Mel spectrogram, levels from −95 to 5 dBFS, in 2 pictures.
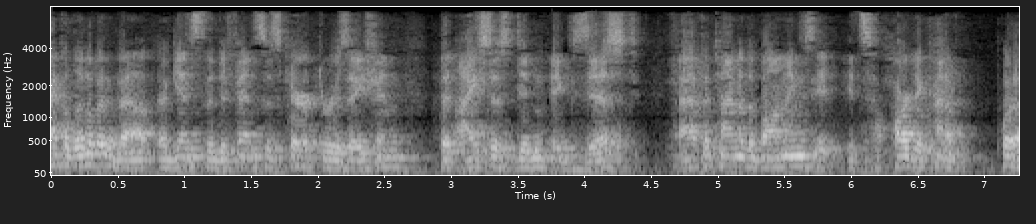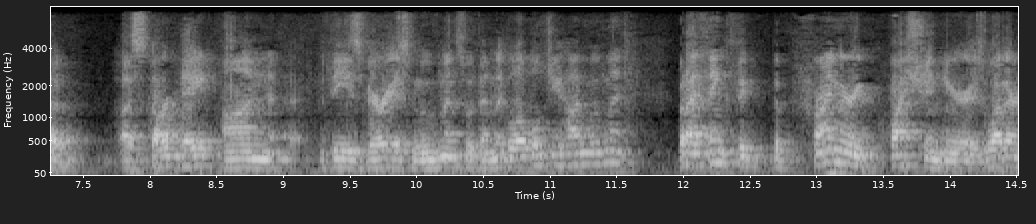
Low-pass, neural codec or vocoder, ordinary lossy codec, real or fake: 7.2 kHz; none; AAC, 32 kbps; real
